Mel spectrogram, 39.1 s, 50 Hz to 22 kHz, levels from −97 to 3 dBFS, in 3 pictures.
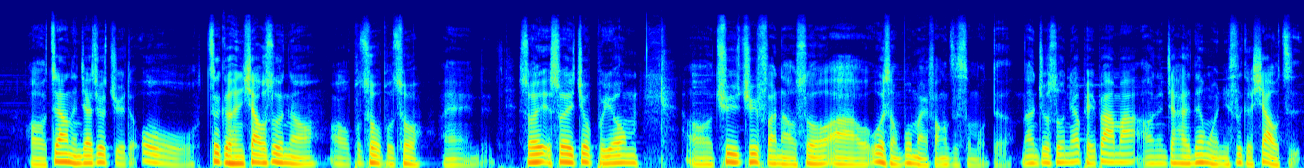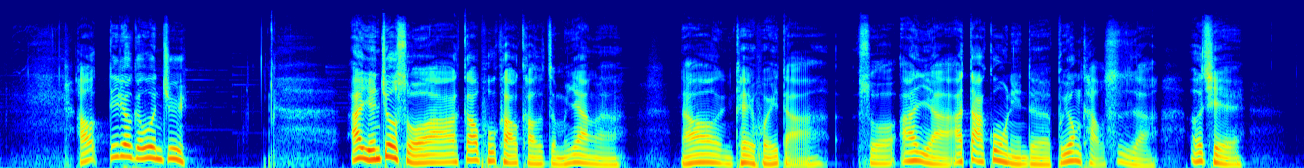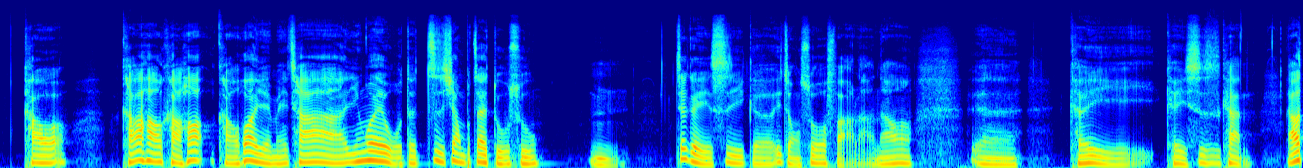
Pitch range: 115-150 Hz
